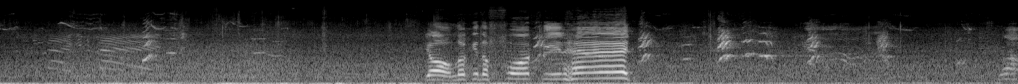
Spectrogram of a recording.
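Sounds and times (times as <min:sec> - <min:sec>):
dog hunting rats whimpering and yipping: 0:00.0 - 0:03.1, 0:05.3 - 0:10.1
constant rough noise: 0:00.0 - 0:10.1
speech: 0:04.2 - 0:06.6.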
